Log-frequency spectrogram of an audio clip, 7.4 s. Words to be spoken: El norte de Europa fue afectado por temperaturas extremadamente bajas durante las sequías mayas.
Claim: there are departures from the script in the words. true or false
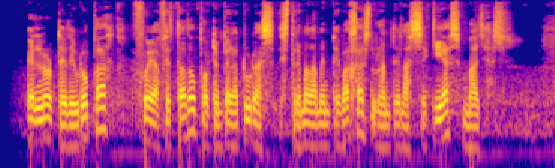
false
